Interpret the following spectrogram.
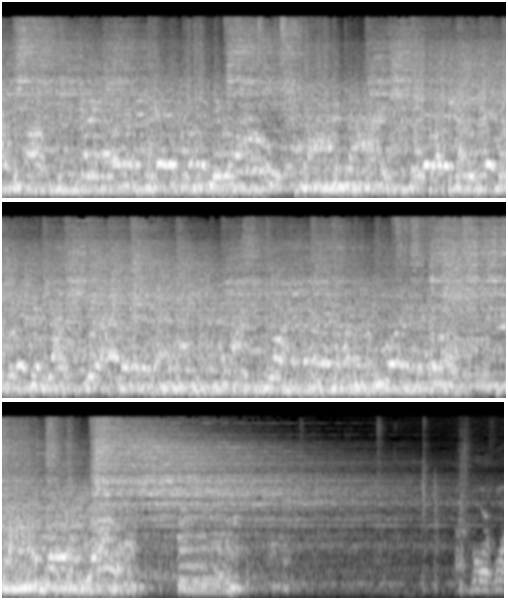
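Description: Rock band playing live: distorted electric guitar, bass guitar and drum kit with shouted vocals. About three-quarters of the way through the playing stops, and the last chord rings out and fades away.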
